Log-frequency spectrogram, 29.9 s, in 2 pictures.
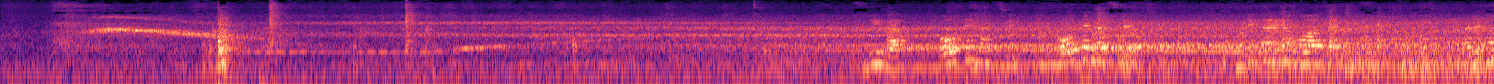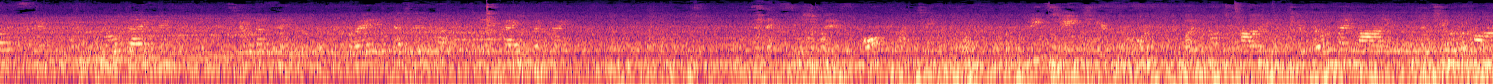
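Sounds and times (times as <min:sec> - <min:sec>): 
Tobu 50050 series train running between Jimbocho and Otemachi: 0:01.8 - 0:29.8.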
